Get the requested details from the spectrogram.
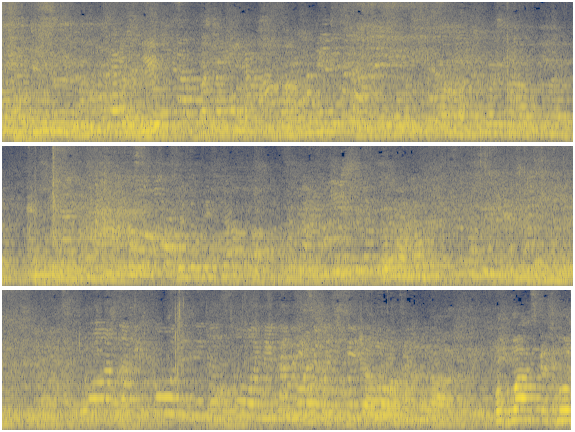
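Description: Children chatter and call out excitedly in a busy room.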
